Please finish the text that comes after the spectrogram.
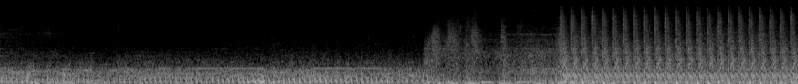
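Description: Rapid bursts of automatic gunfire in Battlefield 3, a loud hissing roar that breaks into dense rattling machine-gun fire over the last few seconds, with no voices.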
